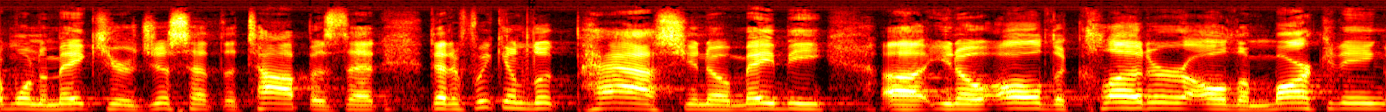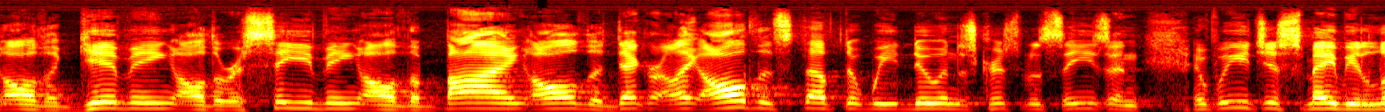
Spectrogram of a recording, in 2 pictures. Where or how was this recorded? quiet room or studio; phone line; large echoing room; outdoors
large echoing room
